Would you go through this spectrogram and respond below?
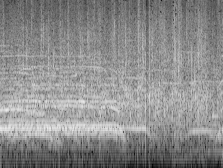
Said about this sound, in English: If you think Ian and Ben made the best case, applaud now.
